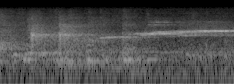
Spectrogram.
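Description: A high whistle starts about halfway through, steps up in pitch and is held, after a couple of faint clicks.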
